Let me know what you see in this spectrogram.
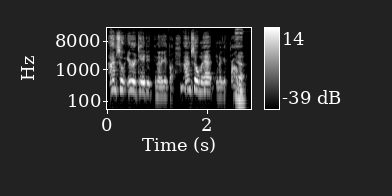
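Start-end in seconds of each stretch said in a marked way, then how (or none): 0.0-0.9 mock irritated employee. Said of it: "they typically give me the emotion". 1.5-2.1 higher, louder mock gripe; mock mad employee. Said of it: "they typically give me the emotion".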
